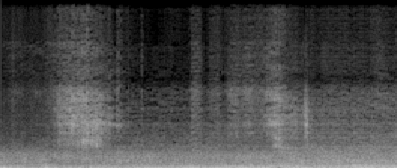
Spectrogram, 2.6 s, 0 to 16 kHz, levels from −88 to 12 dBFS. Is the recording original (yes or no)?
no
